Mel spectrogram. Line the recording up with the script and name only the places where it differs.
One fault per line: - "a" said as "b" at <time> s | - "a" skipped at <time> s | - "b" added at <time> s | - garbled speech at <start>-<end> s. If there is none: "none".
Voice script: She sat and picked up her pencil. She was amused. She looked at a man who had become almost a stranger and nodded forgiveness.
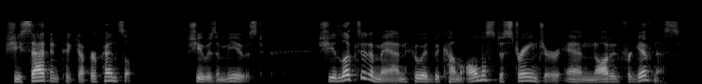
none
